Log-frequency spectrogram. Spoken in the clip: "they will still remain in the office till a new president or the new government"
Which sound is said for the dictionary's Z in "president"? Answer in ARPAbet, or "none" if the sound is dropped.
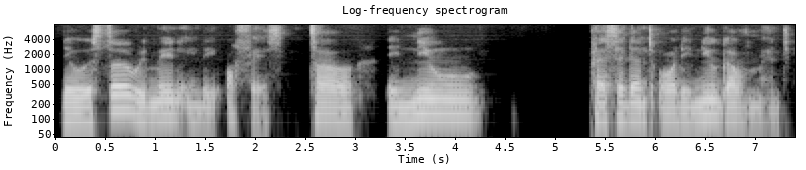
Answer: S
